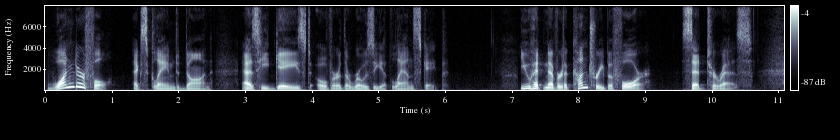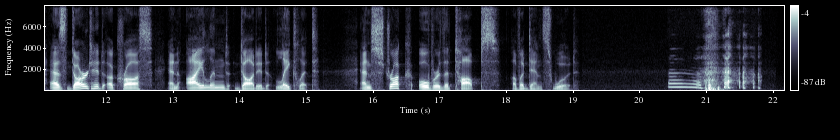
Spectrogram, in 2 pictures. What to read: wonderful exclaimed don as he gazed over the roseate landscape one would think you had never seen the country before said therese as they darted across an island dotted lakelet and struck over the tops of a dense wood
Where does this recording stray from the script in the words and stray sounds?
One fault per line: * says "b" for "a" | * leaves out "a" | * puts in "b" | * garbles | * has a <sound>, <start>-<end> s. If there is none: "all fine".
* leaves out "one would think"
* leaves out "seen"
* leaves out "they"
* has a laugh, 20.4-21.8 s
